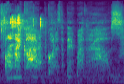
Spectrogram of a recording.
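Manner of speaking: barely voiced, soft, breathy whisper. Retelling a key ceremony with a sleeping baby nearby: retelling own whisper. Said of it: "and I'm whispering".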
